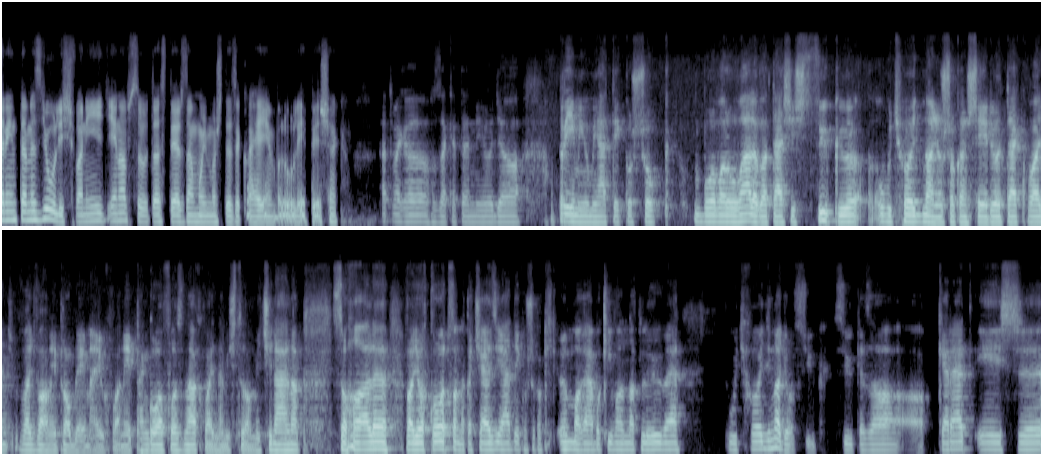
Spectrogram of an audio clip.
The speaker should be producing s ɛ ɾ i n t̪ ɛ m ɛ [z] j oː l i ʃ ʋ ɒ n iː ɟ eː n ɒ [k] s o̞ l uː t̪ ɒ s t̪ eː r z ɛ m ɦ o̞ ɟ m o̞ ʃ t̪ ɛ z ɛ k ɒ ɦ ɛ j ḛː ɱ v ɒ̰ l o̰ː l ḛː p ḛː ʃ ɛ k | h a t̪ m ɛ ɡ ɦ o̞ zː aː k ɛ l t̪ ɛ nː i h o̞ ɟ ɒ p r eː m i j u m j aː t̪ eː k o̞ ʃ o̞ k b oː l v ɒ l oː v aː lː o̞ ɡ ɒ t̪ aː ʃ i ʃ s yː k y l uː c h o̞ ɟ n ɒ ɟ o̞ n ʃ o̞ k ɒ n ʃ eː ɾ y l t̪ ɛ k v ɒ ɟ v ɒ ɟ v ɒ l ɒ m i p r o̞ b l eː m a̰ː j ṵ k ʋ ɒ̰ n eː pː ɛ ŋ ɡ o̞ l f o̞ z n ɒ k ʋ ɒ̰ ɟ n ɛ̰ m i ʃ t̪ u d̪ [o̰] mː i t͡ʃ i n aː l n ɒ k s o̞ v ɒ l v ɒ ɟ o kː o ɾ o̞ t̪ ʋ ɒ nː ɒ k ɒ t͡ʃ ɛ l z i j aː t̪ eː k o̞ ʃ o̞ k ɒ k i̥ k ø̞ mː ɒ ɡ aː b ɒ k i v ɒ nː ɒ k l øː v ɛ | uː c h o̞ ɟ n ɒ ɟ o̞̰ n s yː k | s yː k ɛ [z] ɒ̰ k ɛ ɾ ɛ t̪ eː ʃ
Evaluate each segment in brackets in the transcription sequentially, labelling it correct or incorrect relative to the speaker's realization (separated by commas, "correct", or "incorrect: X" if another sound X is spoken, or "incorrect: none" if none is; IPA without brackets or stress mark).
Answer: correct, incorrect: p, correct, correct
